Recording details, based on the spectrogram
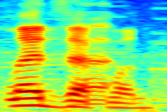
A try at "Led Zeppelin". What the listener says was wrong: Not it's Led Zeppelin. Why are you adding a B?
